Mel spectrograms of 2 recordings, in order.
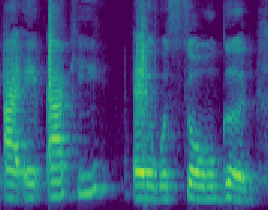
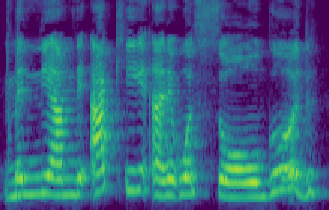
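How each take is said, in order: First: Said in the usual way. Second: "Me nyam the ackee" in Jamaican patois; easy Jamaican patois brag about food. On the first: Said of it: "So basically". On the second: Shown as a demonstration. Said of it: "you could say".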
